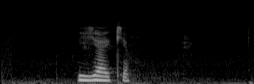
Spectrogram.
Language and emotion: Russian, neutral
